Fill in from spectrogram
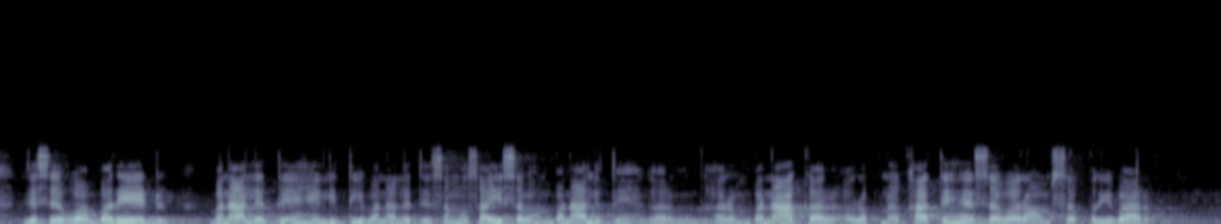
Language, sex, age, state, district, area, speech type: Hindi, female, 45-60, Bihar, Begusarai, urban, spontaneous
